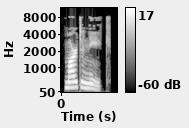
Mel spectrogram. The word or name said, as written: martinique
